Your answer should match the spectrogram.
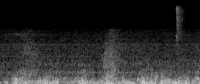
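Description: Uneven low rumble inside the cabin of a Mini 6.50 racing sailboat under way at sea, the noise of the hull moving through the water.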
